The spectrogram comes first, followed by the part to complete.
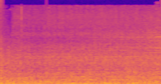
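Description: A deep, steady rumbling drone that starts abruptly, opening the podcast's outro.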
